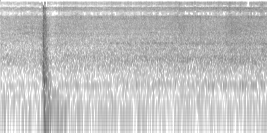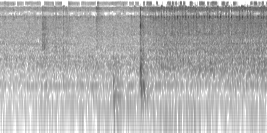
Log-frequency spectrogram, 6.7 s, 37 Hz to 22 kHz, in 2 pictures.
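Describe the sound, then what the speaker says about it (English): A 2019 Hyundai Kona Active idles steadily under an open bonnet, a low continuous engine hum with a few sharp knocks and clunks nearby, no talking. "have a look underneath the bonnet while she's running"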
